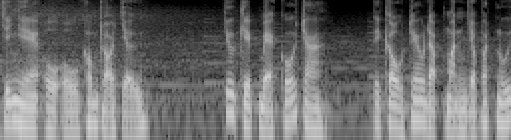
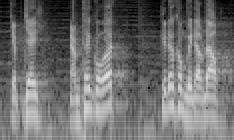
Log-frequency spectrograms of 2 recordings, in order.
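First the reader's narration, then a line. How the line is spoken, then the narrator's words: Loud shout. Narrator (Vietnamese): anh Hùng quát lớn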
